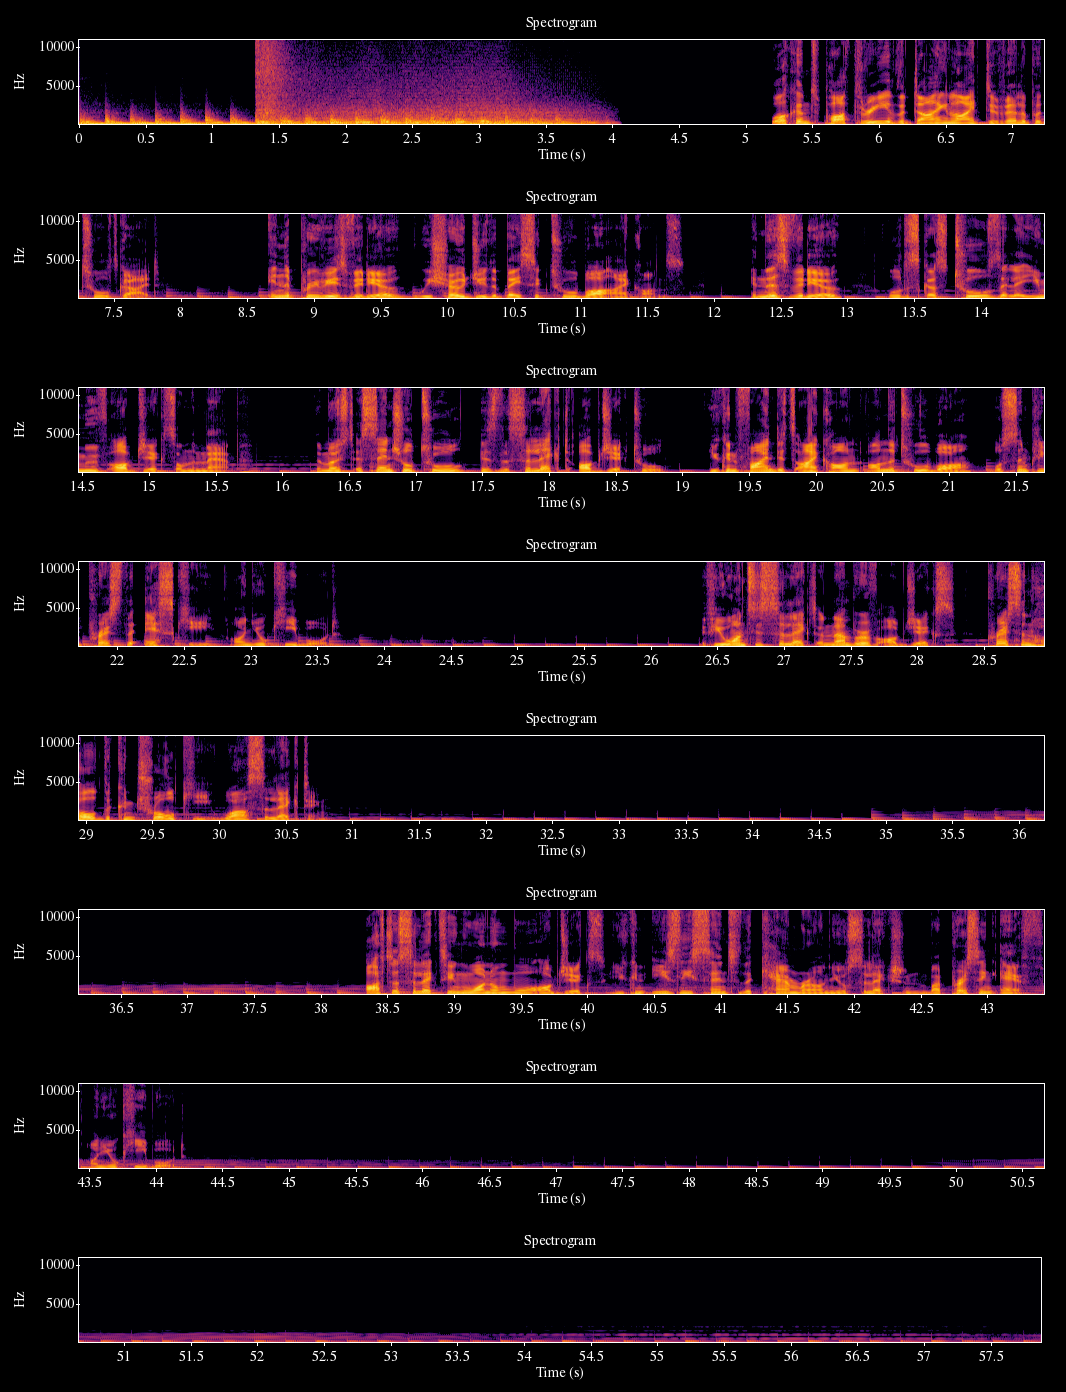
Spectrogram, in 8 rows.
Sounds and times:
Speech: 5.2 - 7.9, 8.7 - 23.7, 26.4 - 30.8, 38.4 - 44.3.

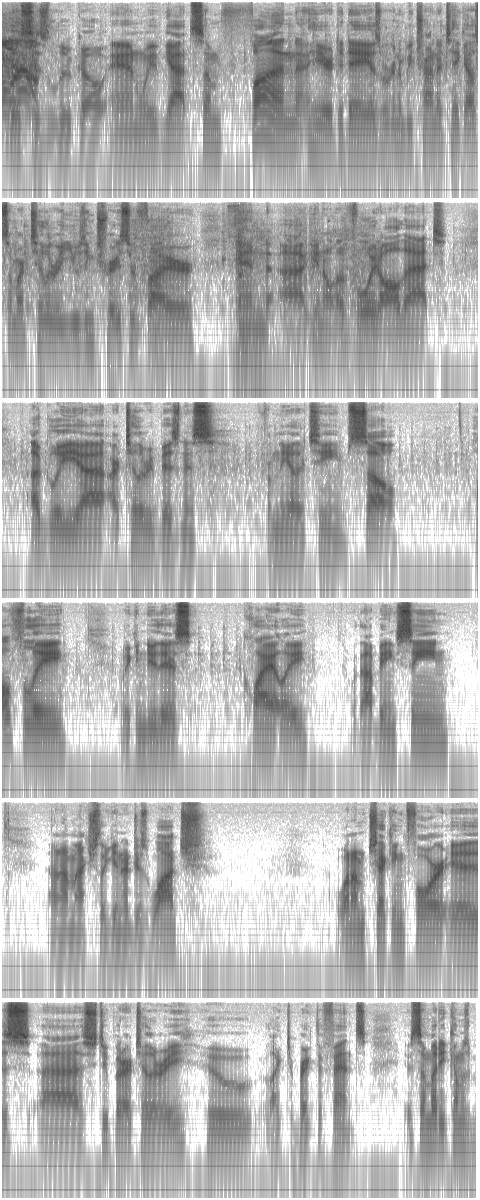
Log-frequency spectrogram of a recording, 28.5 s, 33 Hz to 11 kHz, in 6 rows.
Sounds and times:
Speech: 0.0 - 9.2, 9.8 - 13.5, 14.2 - 18.8, 19.5 - 21.2, 22.4 - 28.5.

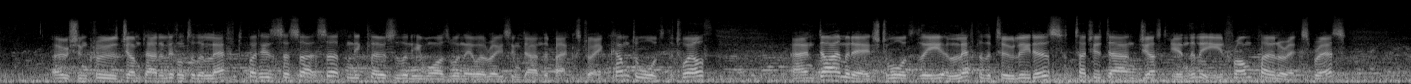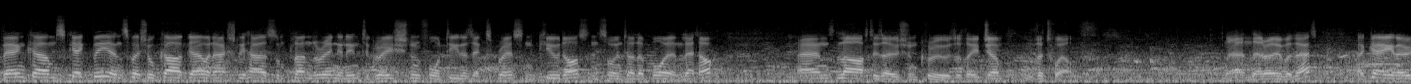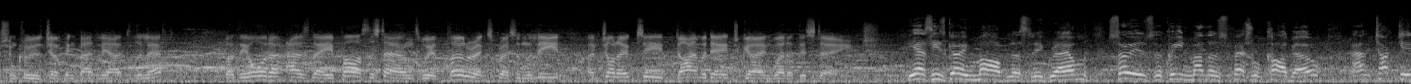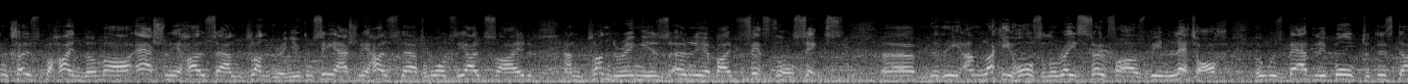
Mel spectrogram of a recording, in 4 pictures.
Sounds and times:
Speech: 0.5 - 13.5, 14.1 - 21.3, 22.0 - 25.1, 26.4 - 56.4.

